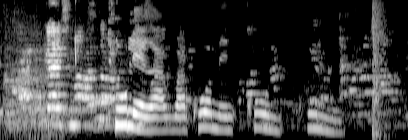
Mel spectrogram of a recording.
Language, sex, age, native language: Icelandic, female, 8, Icelandic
